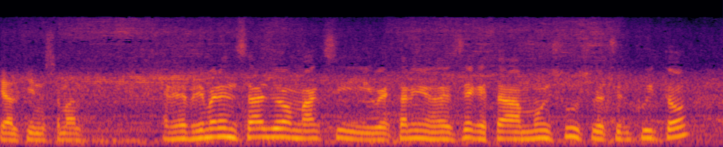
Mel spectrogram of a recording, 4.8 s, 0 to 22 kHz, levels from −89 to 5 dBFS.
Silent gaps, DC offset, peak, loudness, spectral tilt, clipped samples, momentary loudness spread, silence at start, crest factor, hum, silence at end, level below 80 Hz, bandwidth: none; under 0.1%; -2 dBFS; -17 LUFS; -5.5 dB/octave; under 0.1%; 8 LU; 0 s; 16 dB; none; 0 s; -46 dBFS; 14.5 kHz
